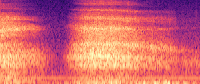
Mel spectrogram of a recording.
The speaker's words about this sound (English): Breathe in and exhale.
